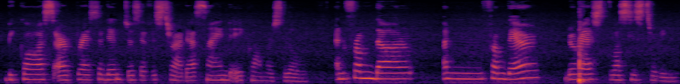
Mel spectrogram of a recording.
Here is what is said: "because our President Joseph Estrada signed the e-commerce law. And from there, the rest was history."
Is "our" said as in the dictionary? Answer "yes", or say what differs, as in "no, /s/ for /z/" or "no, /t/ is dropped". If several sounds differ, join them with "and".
yes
